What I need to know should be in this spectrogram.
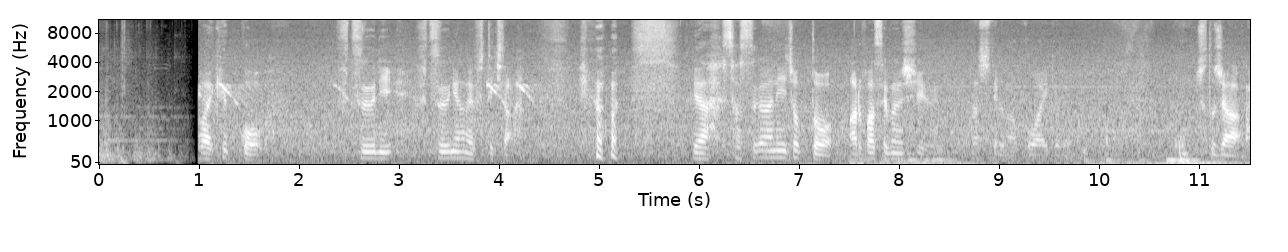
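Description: A young man speaks calmly close by.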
